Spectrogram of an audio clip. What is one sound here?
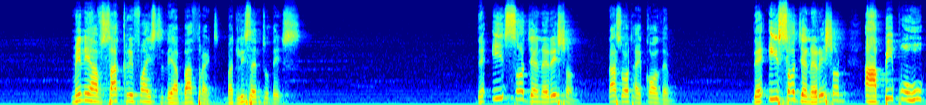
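A man preaches into a microphone with animation, in short bursts with pauses.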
